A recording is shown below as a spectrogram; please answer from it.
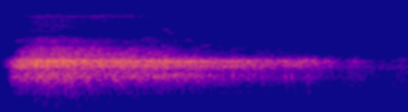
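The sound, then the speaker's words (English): A deep breath let out in one long, airy exhale. It starts at full strength, then slowly thins and fades away after about a second and a half, with no talk. “Let's take a deep breath right now. Come on. Breathe in,”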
